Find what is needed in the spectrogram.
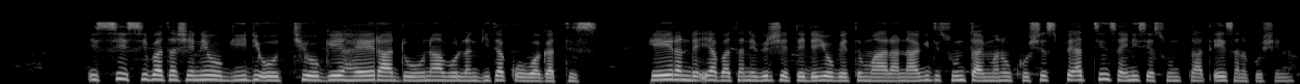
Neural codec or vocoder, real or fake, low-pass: none; real; 7.2 kHz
